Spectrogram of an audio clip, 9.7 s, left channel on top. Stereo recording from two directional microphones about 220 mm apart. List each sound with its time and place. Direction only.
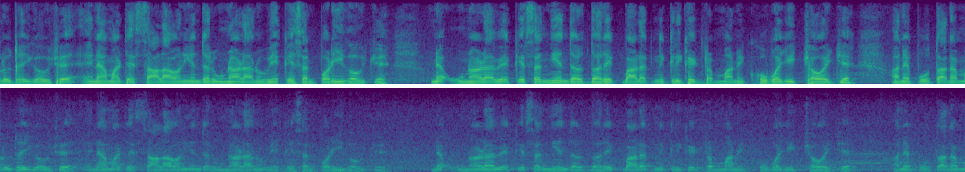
0.2 s a man's voice: 45° left (ahead or behind)
4.4 s a man's voice: 50° left (ahead or behind)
